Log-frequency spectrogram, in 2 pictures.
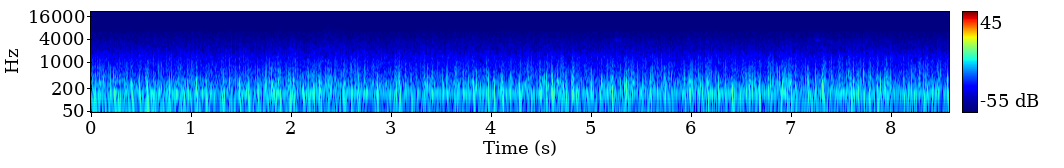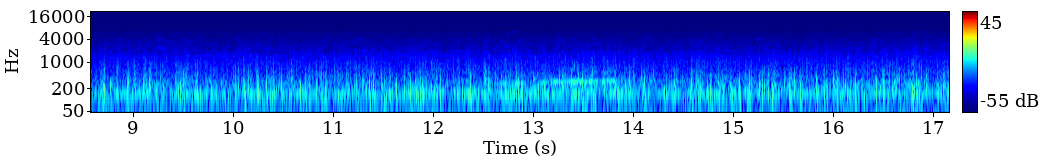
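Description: A desk fan hums steadily.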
